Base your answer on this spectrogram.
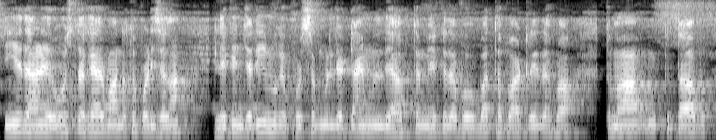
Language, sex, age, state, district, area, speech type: Sindhi, male, 45-60, Delhi, South Delhi, urban, spontaneous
